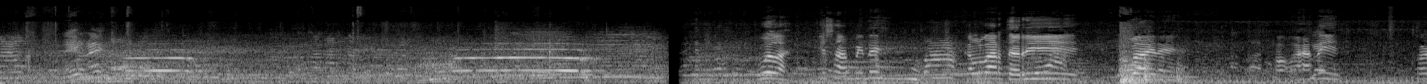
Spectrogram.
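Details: Angry cow after coming down off a truck and charging into a roadside food stall: long, steady, drawn-out lowing in the first half, then excited human shouting and chatter over the bellows.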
